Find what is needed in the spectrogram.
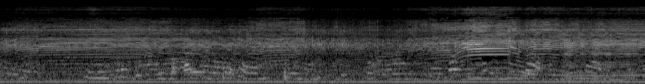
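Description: Small handheld rotary tool spinning a felt buffing wheel against a cured carbon-fiber resin surface: a steady high motor whine over a low hum, wavering in pitch as the wheel works, most markedly about five seconds in.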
